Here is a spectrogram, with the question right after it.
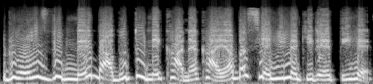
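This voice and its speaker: A woman puts on a suspicious mother-in-law from a cartoon family drama. She scolds and accuses melodramatically, her pitch high and leaping about, recorded very dry. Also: animated, unhurried, no room sound, soft background music. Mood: accusing. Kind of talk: dramatised cartoon story dialogue.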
